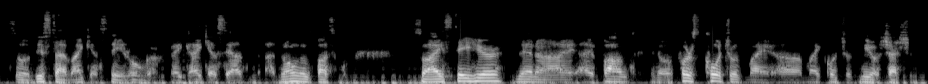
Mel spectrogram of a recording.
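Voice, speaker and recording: Moderate-paced speech in a Japanese accent, with big swings in loudness and noticeable background noise. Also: man. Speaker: professional bodybuilder. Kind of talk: casual interview chat. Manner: halting, with many repeated words.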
